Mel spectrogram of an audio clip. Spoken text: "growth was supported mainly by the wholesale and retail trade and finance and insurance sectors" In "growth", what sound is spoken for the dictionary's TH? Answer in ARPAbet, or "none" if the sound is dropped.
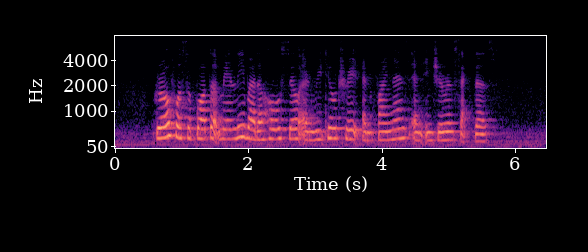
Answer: S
